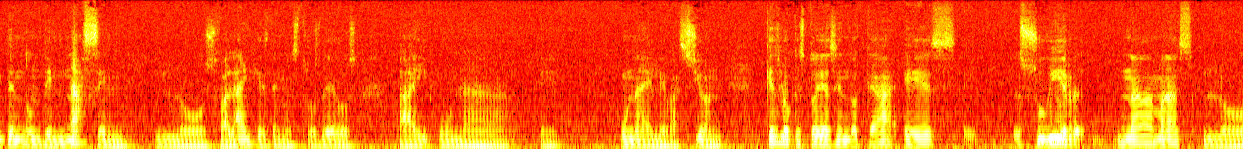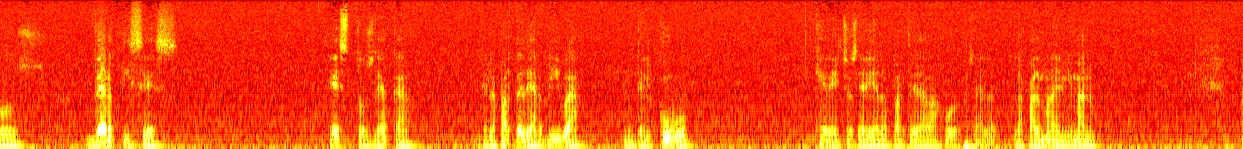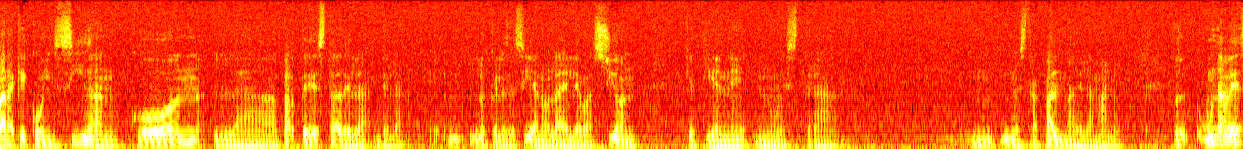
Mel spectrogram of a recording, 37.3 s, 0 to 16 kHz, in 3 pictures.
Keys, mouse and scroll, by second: 0.7-3.7 drag, 5.2 right click, 5.7 shift+right click, 6.5-7.7 shift+drag, 7.6 ctrl+z, 8.8 a, 10.6-11.7 middle drag, 11.9 shift+right click, 12.3 shift+right click, 14.0 KP_7, 15.3-17.7 drag, 18.4 middle click, 19.6 right click, 20.5 KP_7, 22.6-24.6 drag, 25.0 right click, 25.4-26.4 middle drag, 27.1 right click, 28.2 KP_7, 29.6 right click, 30.0-31.1 middle drag, 31.3 right click, 32.0 KP_7, 32.9-36.7 drag, 37.1 alt+shift+right click.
